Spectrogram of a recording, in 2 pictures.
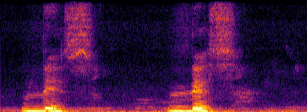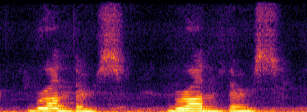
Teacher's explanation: A voiced dental fricative or the soft th has the same tongue position as the hard th but the vocal cords vibrate. It contrasts with a voiceless th.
